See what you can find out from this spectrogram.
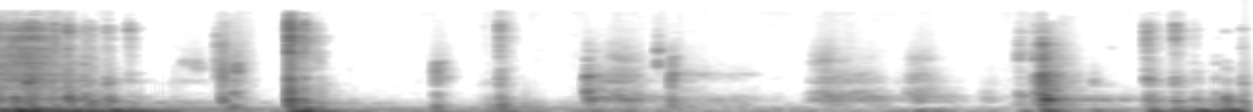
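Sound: computer keyboard typing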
